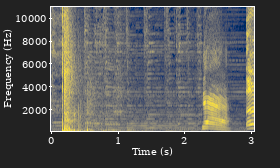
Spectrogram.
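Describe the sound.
A gunshot fires in a video game: one sharp, loud crack with a quickly decaying tail, followed by quieter game sounds and brief voice-like bursts.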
